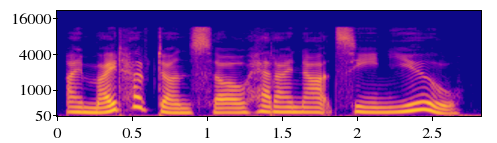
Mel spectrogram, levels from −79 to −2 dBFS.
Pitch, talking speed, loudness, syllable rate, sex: 195 Hz, 210 wpm, -17 LUFS, 3.8 syllables/s, female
